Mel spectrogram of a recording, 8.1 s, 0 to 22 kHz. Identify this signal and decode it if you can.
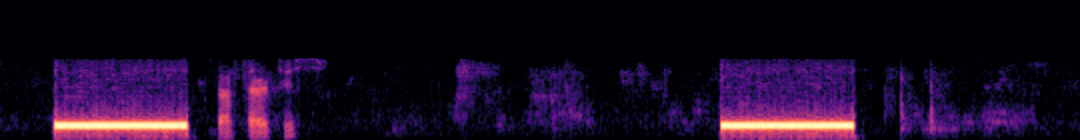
Ringback tone (Europe, 425 Hz), with speech.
